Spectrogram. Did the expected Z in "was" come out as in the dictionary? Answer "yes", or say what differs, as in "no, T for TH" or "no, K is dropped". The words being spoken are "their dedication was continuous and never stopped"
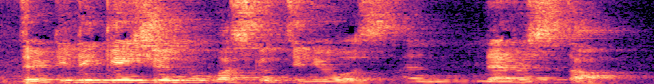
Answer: no, S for Z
